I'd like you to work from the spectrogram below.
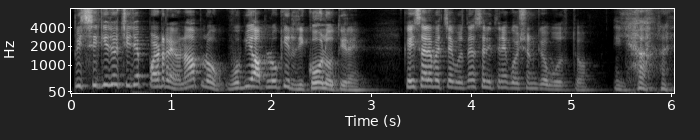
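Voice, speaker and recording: A man's voice: sits high, fairly bright tone. A man teaching an online exam-prep lecture in a chatty, teasing way, dropping English terms into Hindi and often checking in with his students. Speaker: current affairs teacher.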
